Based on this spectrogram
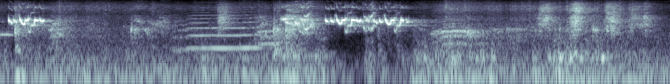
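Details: Pet budgies with a scratchy warble, then a short clear whistled tone with harmonics, followed by louder buzzy chatter and softer squawks fading toward the end.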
